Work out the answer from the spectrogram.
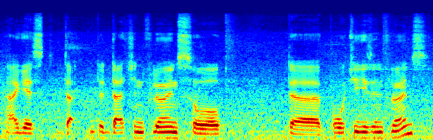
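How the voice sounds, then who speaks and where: A man's voice: medium pitch, steady tone, unhurried, background noise. A man chatting to the camera as a travel vlogger, enthusiastic and repeating words for emphasis. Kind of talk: casual travel vlog talk. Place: outdoors and in a cafe. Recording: loud music bed over the voice. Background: loud background music.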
